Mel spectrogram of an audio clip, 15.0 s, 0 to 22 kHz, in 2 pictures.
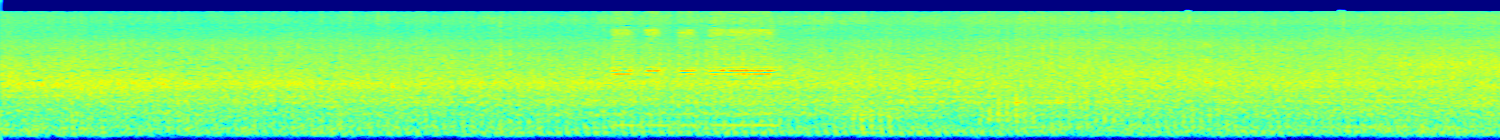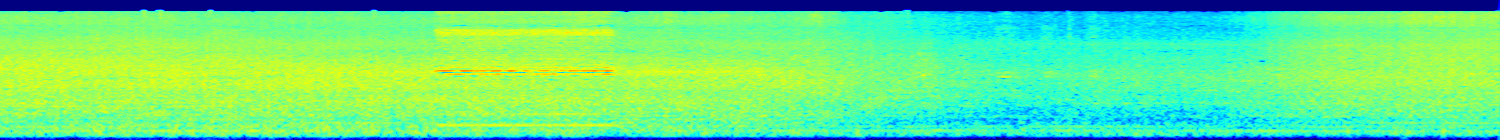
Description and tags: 1.MUMBAI TRAFFIC
Hi Everyone,
Well this sound has been recorded via Roland R26 field recorder on the street of Mumbai city.
It's a stereo file recording.
Hope this is helpful to you guys in designing your sound.
cars, roads, noise, traffic, city, mumbai, field-recording, india, ambience, street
